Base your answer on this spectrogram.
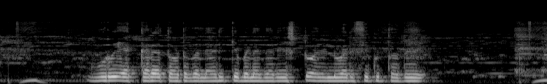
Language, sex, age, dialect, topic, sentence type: Kannada, male, 18-24, Coastal/Dakshin, agriculture, question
